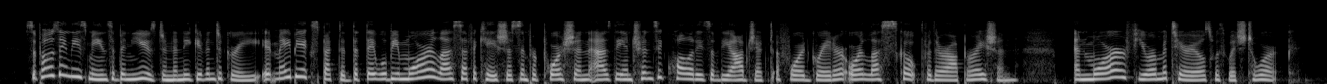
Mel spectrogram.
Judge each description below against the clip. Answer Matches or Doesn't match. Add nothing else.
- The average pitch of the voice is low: Doesn't match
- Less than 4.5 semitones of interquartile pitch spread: Matches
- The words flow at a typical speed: Doesn't match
